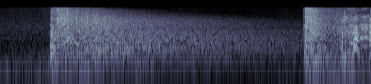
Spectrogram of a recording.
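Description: A gigantic pistol is fired twice. Each shot is a loud, heavy boom, and the first leaves a long rumbling tail that slowly fades before the second blast cuts in.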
